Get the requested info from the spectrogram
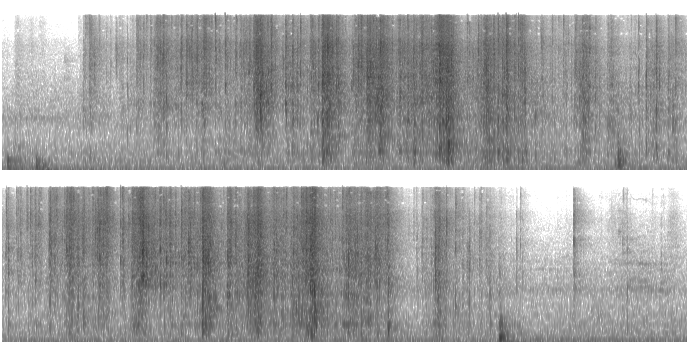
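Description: Foil wrapper of a baseball card pack crinkling and tearing as it is ripped open and handled. The crinkling dies down about eight seconds in, leaving a few light clicks.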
